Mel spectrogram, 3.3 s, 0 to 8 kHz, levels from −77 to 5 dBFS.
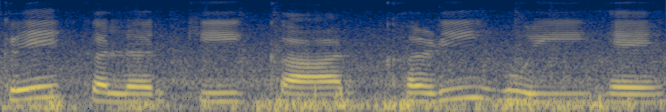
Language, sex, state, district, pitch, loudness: Hindi, female, Madhya Pradesh, Dhar, 175 Hz, -14 LUFS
